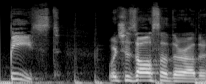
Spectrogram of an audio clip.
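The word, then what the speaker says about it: B2ST: Now, if you know your Korean numbers, the 2 is actually pronounced like E, so it's Beast, which is also their other stylization of their name.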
